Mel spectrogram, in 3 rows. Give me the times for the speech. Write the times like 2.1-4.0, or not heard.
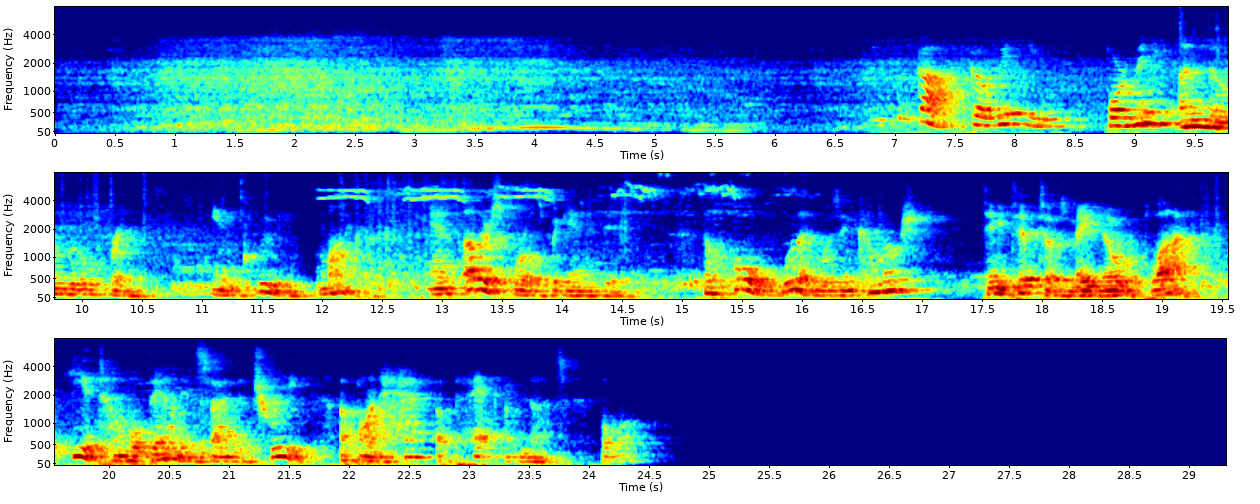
6.8-24.3.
